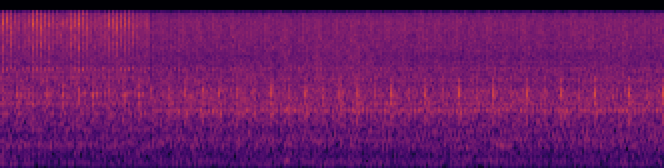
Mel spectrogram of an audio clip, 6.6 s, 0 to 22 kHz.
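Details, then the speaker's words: 2006 Honda Element 2.4L at idle, heard through an electronic stethoscope: rapid, fairly regular light knocking, about three per second, loudest low in the block, louder when cylinder two is shorted; bottom-end knock of undetermined cause, oil pan gasket recently changed. "I got out our electronic stethoscope listen to the engine this is the top end in the bottom end so you read the loudest in the block"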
